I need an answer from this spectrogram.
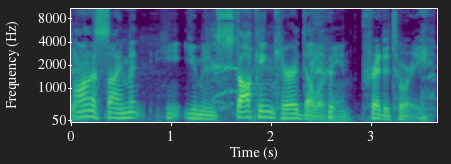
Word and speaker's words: Delevingne: I learned maybe it was yesterday that her name is Cara Delevingne and not Cara Delevingne.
